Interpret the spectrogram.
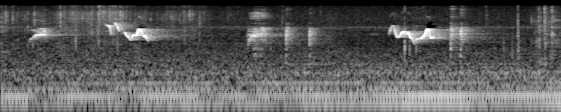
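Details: A Red-eyed Vireo filmed at the Cornell Lab of Ornithology, New York, gives short, clear whistled phrases that slur up and down, separated by brief pauses, over a steady low hum.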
